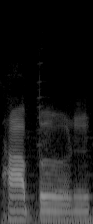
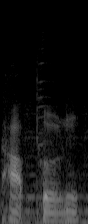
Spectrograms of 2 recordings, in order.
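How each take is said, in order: First: The middle consonant is a soft B sound. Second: The middle consonant is a hard P sound. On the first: The speaker calls it wrong. "Haboon doesn't sound" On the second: The speaker calls it right. "It uses the P sound as well"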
